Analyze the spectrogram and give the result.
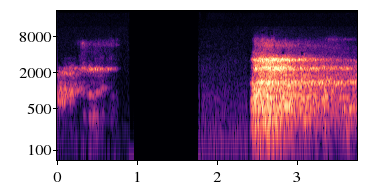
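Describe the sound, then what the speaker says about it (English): A big, deep breath during a morning stretch: a short inhale, a pause of near silence, then a long, loud, breathy exhale that fades slowly, close and alone. "Take a nice big giant breath back into your body."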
